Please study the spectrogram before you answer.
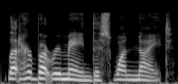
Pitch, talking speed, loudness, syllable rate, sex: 225 Hz, 235 wpm, -16 LUFS, 5.6 syllables/s, female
